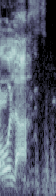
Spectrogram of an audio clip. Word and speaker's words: hola: Hola. Okay. All right, come on. So you don't pronounce the H.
